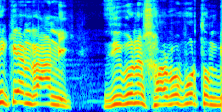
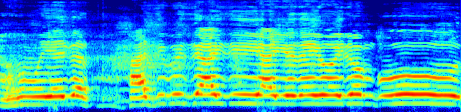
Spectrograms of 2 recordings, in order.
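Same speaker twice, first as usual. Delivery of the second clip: slow, sobbing, pleading crying voice. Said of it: "ভাই ওই কান্দে না".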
